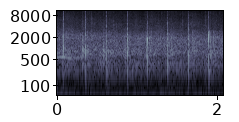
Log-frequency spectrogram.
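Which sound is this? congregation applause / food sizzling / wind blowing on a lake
congregation applause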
